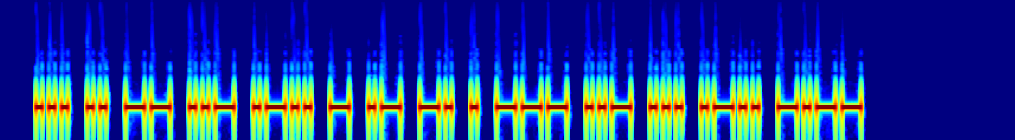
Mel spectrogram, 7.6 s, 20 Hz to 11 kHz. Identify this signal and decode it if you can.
Morse code, heard as a keyed tone, about 25 wpm, 700 Hz. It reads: SIMULTANEOUSLY
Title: LY Suffix - Top 100 Words with Base Words 25wpm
